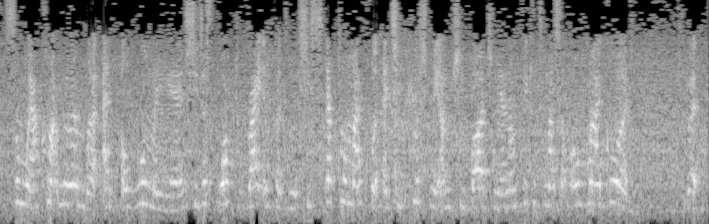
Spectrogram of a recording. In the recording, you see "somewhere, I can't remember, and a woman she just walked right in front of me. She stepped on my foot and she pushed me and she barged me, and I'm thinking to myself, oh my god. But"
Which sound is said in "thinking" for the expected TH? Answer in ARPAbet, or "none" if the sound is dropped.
F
